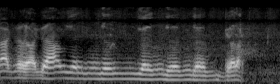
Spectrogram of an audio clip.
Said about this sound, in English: The answer, a cat getting a belly scratch. Say what? It's true. Here it is again. Now that's a cat with problems,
